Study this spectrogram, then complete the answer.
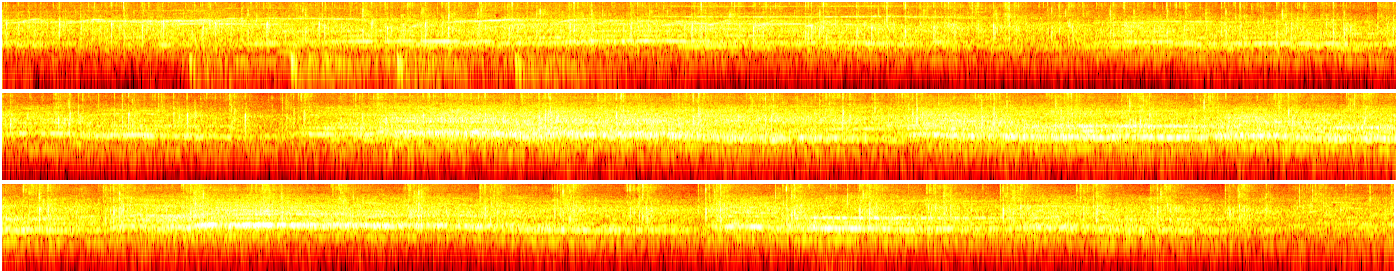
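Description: A rock band plays loudly through speakers in a large echoing hall.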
